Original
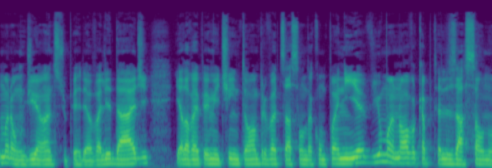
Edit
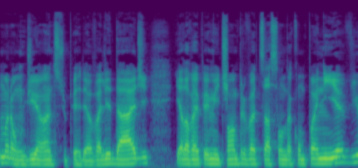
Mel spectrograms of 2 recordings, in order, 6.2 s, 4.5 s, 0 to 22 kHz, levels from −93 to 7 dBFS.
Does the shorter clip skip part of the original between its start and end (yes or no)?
yes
